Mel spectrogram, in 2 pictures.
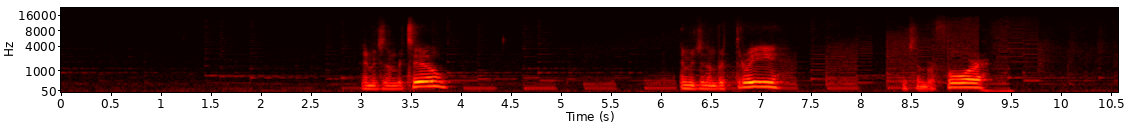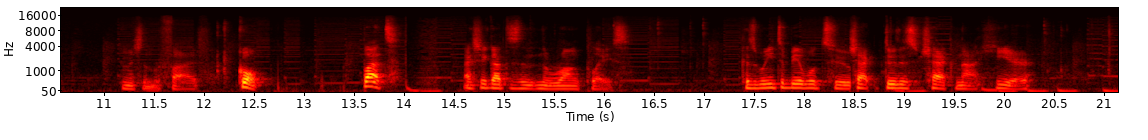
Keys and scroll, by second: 12.0 super+Tab, 20.4 super+x.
